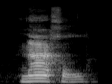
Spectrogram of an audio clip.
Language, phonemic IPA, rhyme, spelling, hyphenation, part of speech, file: Dutch, /ˈnaː.ɣəl/, -aːɣəl, nagel, na‧gel, noun, Nl-nagel.ogg
- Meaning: 1. a nail (on the fingers or toes) 2. a nail, a spike-shaped, usually metal fastener used for joining wood or similar materials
